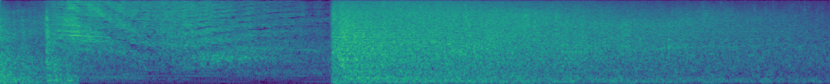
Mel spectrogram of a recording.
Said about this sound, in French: Je suis désolé. J'avais appuyé par inadvertance sur une commande qui avait activé le lancement d'un missile au beau milieu du hangar. Il avait détruit un pont et mis en panique les hommes se trouvant à quelques mètres de l'impact.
